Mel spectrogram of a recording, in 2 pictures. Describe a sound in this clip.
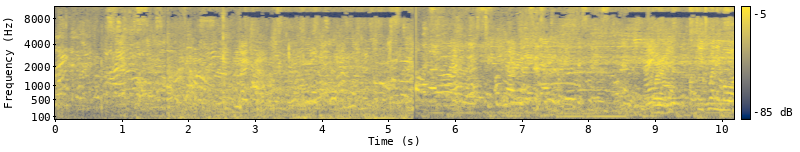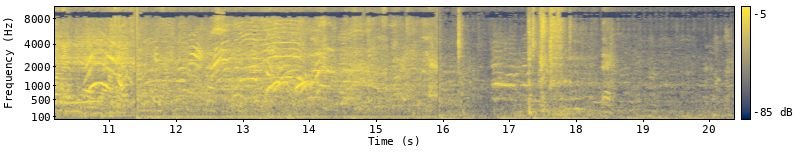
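Children chatter and call out in a lively crowd.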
